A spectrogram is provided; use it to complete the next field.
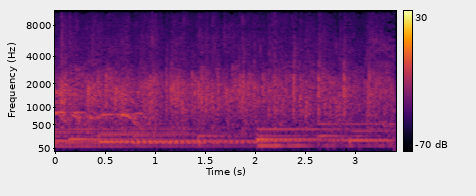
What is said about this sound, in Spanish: Alguien que lo, si usted lo cree, tiene que darle un mejor aplauso al Señor.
